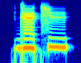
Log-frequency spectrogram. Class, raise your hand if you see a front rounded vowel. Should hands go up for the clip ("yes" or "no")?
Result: yes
